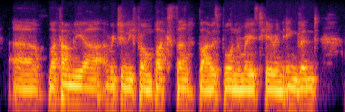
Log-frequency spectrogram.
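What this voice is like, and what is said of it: Non-American, English accent. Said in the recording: “You can probably tell from the accent that I'm not from the States.”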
